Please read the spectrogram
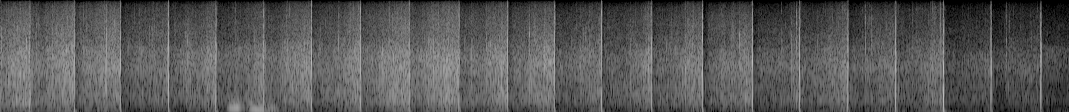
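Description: A large crowd claps steadily for several seconds to applaud Jesus, a dense wash of applause with a few sharp, louder claps standing out, no voices audible.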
